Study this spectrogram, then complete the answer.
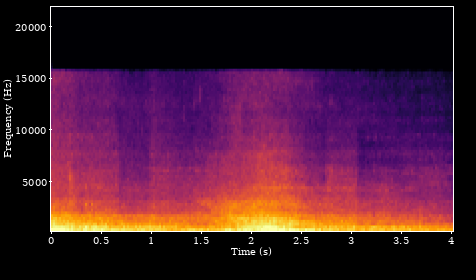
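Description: A second truck rushes past.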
